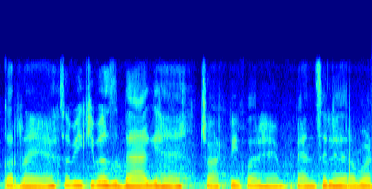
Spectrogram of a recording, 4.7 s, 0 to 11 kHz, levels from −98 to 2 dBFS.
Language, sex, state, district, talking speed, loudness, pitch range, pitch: Hindi, female, Bihar, Purnia, 180 wpm, -30 LUFS, 215-230 Hz, 220 Hz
